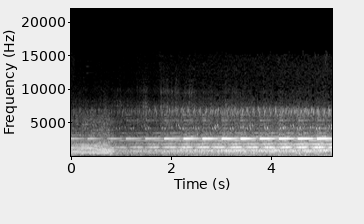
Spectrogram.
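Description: BNSF freight locomotives running on a Union Pacific coast line at night, with a loud, steady rumble and a brief horn-like tone at the start, followed by continuous rolling rail noise close by.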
